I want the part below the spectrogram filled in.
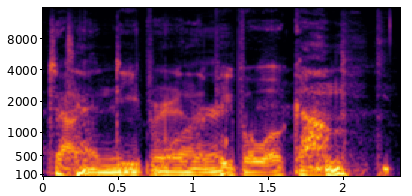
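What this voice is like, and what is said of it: Deliberately low, deep voice. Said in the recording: “Both of you guys just staring at me with your low voices.”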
